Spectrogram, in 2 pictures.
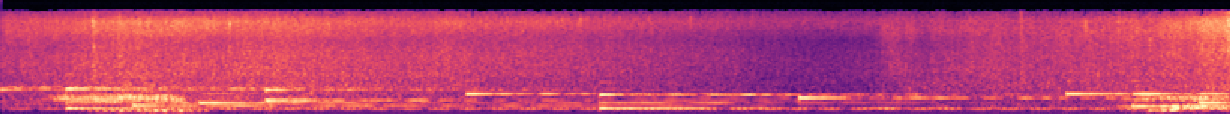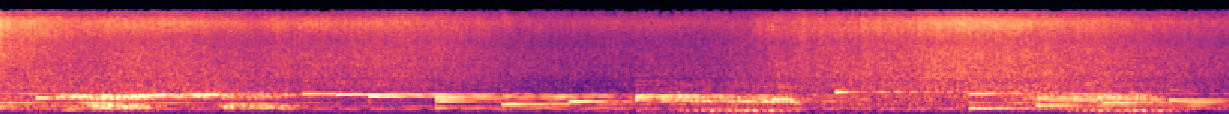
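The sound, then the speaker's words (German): Ocean waves wash onto a sunny beach in a steady, rolling surge, swelling and receding every several seconds beneath a soft, sustained musical backdrop. No one speaks. “Dabei schaust du übers wunderschöne Meer und lässt dich von der Sonne wärmen.”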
